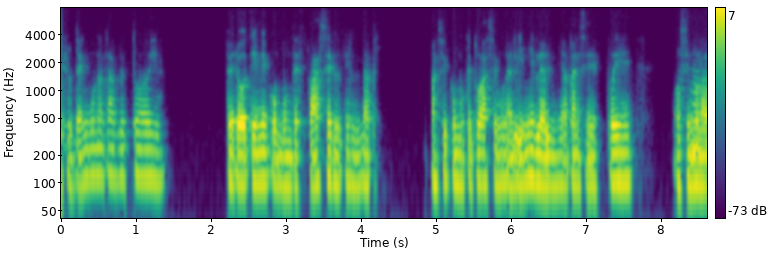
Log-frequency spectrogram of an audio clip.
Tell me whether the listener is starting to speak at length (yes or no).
no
